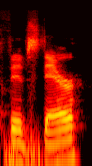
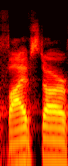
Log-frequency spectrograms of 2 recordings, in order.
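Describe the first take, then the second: First: The name is said with distorted vowel sounds. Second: The name is said with its usual pronunciation.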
